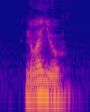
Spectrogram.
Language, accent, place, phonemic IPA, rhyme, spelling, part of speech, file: French, France, Paris, /nwa.jo/, -jo, noyau, noun, LL-Q150 (fra)-noyau.wav
- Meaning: 1. stone (of a fruit), pit (of a fruit) 2. group (of artists etc.); cell (of terrorists etc.) 3. core 4. nucleus 5. kernel 6. nucleus of a syllable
